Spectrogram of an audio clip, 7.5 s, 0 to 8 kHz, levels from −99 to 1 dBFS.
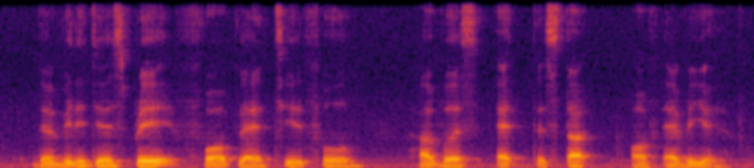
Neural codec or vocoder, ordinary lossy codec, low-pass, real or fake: none; none; none; real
